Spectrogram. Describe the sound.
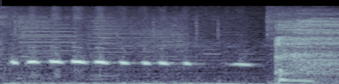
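A person imitates a spooky owl with a quick string of about ten wavering, whistle-like hoots at a steady mid pitch, then breaks off into a short breathy burst.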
